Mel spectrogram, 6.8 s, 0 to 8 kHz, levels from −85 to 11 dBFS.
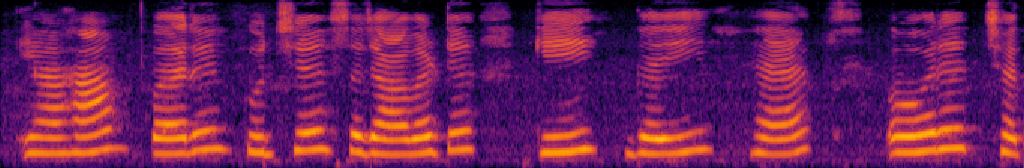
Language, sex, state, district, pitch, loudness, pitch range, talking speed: Hindi, female, Punjab, Pathankot, 290 Hz, -14 LUFS, 275-330 Hz, 80 wpm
